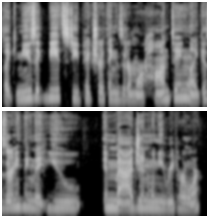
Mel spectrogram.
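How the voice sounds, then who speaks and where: A woman's voice: mid-range voice, steady tone, brisk, a little mellow, dry recording, studio quality. A woman hosting a podcast and interviewing in a casual, chatty style. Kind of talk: casual chat.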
